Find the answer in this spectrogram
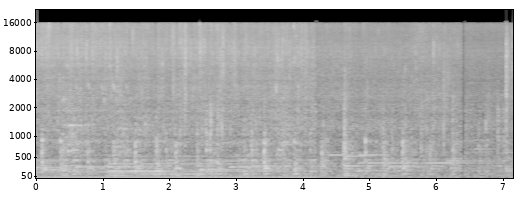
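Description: Chopped onions and curry leaves sizzling in hot oil in a nonstick pan, stirred with a wooden spatula that scrapes and taps the pan in short clicks. Soft background music with held notes plays underneath.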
